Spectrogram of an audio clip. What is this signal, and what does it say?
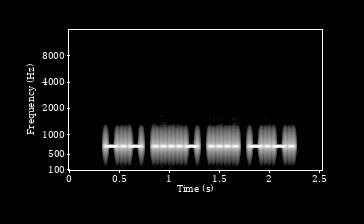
Morse code, heard as a keyed tone, about 38 wpm, 700 Hz. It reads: K4HC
